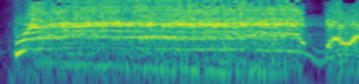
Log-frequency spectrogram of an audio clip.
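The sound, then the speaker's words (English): A voice imitates a singer screaming: one loud, strained yell held for about a second and a half, then a brief break and the start of another shout. “And there's a guy singing. He's not singing, he's yelling.”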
